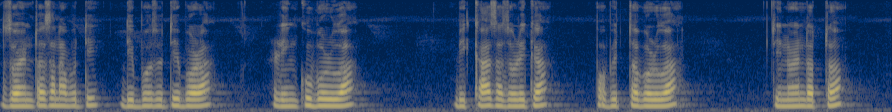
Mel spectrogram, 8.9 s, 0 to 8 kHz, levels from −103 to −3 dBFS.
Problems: background sounds at intervals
